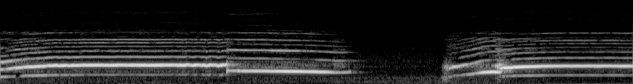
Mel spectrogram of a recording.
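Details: Basenji dog yodelling indoors: a long, clear, steady tonal howl that steps down in pitch midway and fades, a brief silence, then a new note sliding upward and holding steady and rich; no other sounds.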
